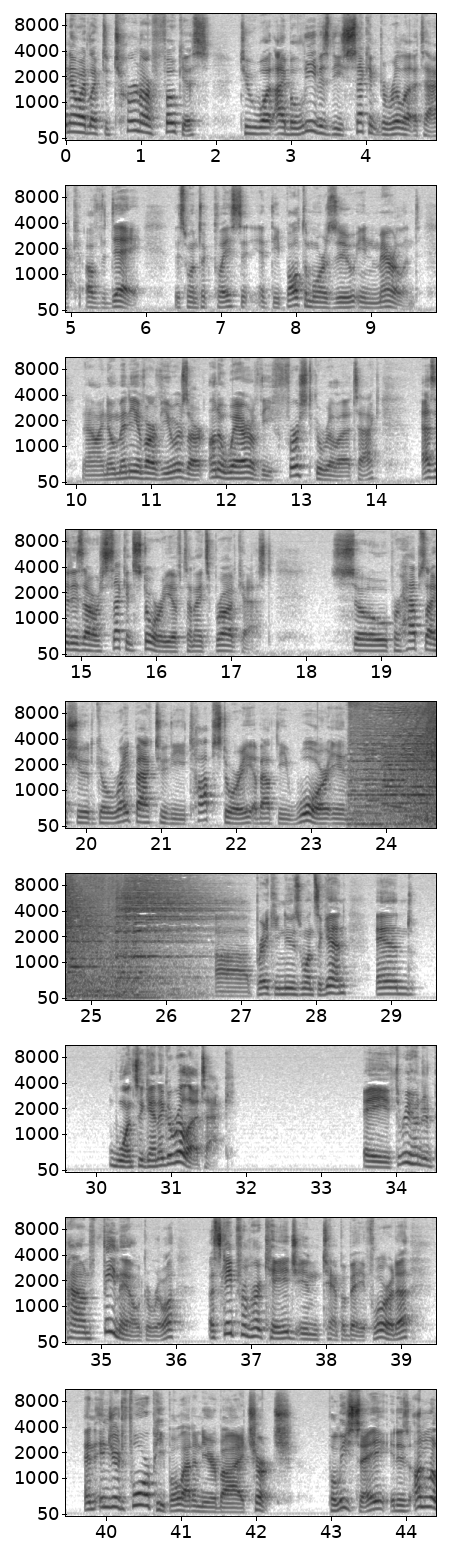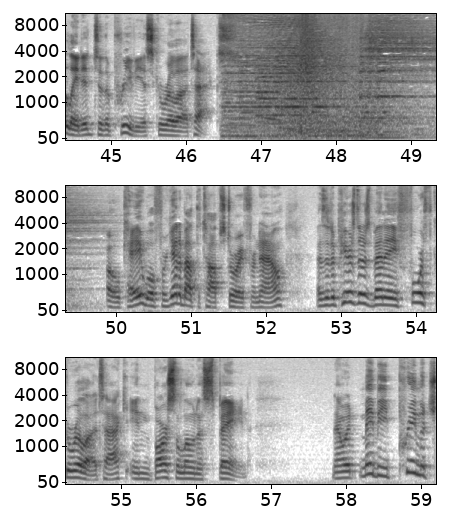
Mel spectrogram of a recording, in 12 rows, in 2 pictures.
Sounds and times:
Speech: 0.0s - 17.6s, 18.4s - 23.6s, 26.7s - 29.4s, 30.2s - 31.9s, 33.6s - 46.5s, 49.9s - 56.8s, 57.8s - 59.2s.

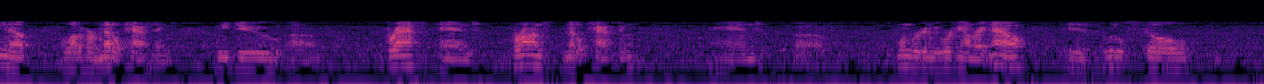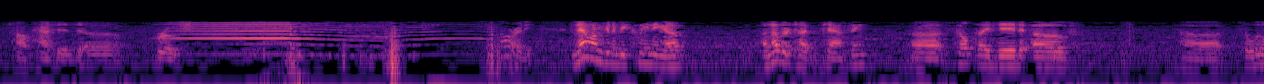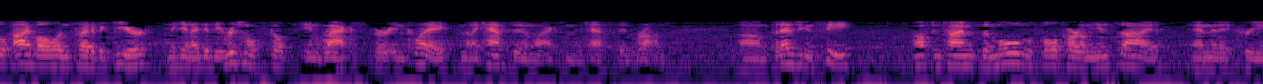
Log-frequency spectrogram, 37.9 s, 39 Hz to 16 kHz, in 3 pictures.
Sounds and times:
Speech: 0.0s - 6.4s, 7.1s - 8.3s, 8.9s - 12.0s, 12.7s - 14.6s, 17.6s - 19.6s, 20.2s - 23.5s, 24.4s - 32.0s, 32.6s - 33.8s, 34.4s - 37.9s.

